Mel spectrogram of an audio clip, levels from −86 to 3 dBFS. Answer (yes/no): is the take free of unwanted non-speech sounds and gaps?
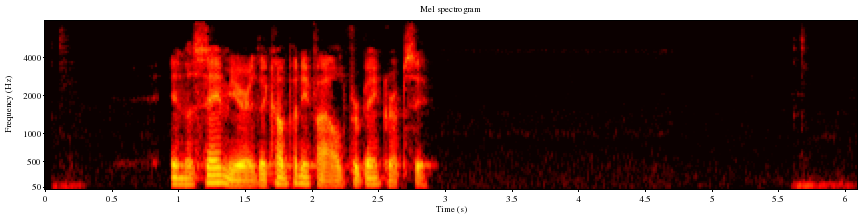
yes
